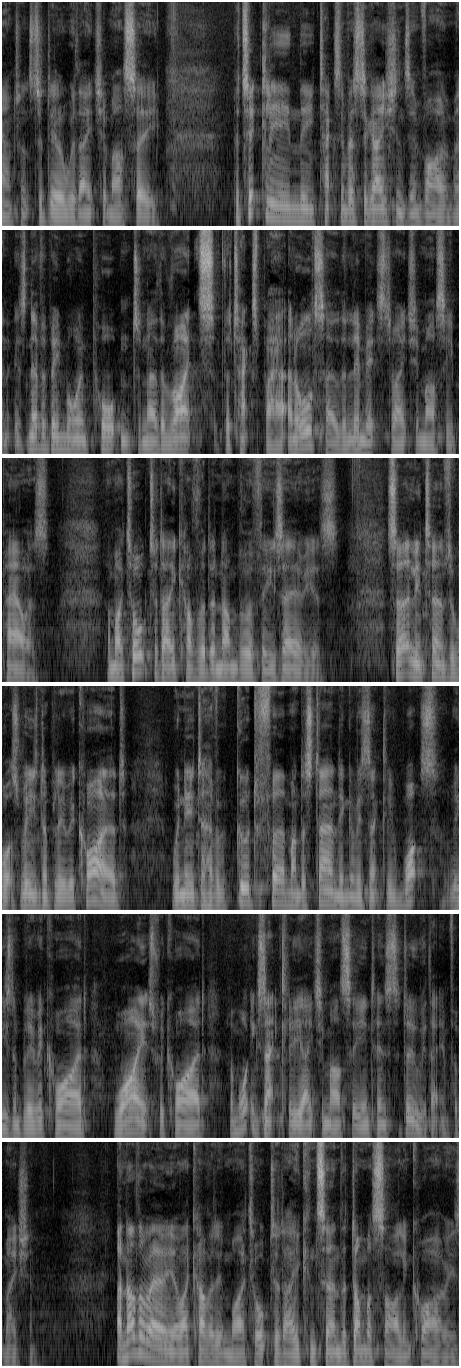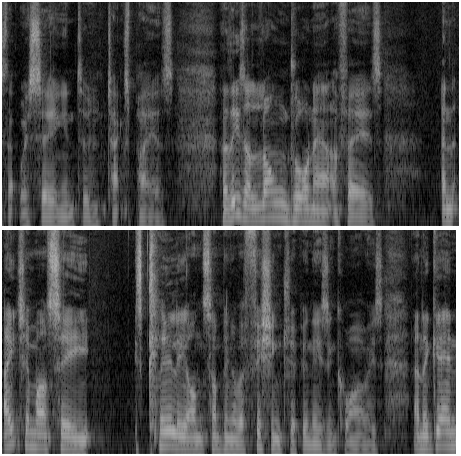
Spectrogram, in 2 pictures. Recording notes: backstage interviews with our brilliant guest speakers from this year's UK Tax Investigations Conference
